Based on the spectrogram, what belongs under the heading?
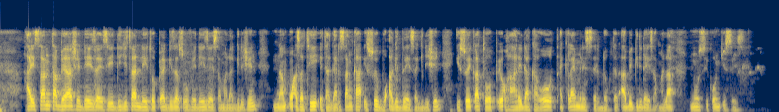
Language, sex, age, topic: Gamo, male, 18-24, government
